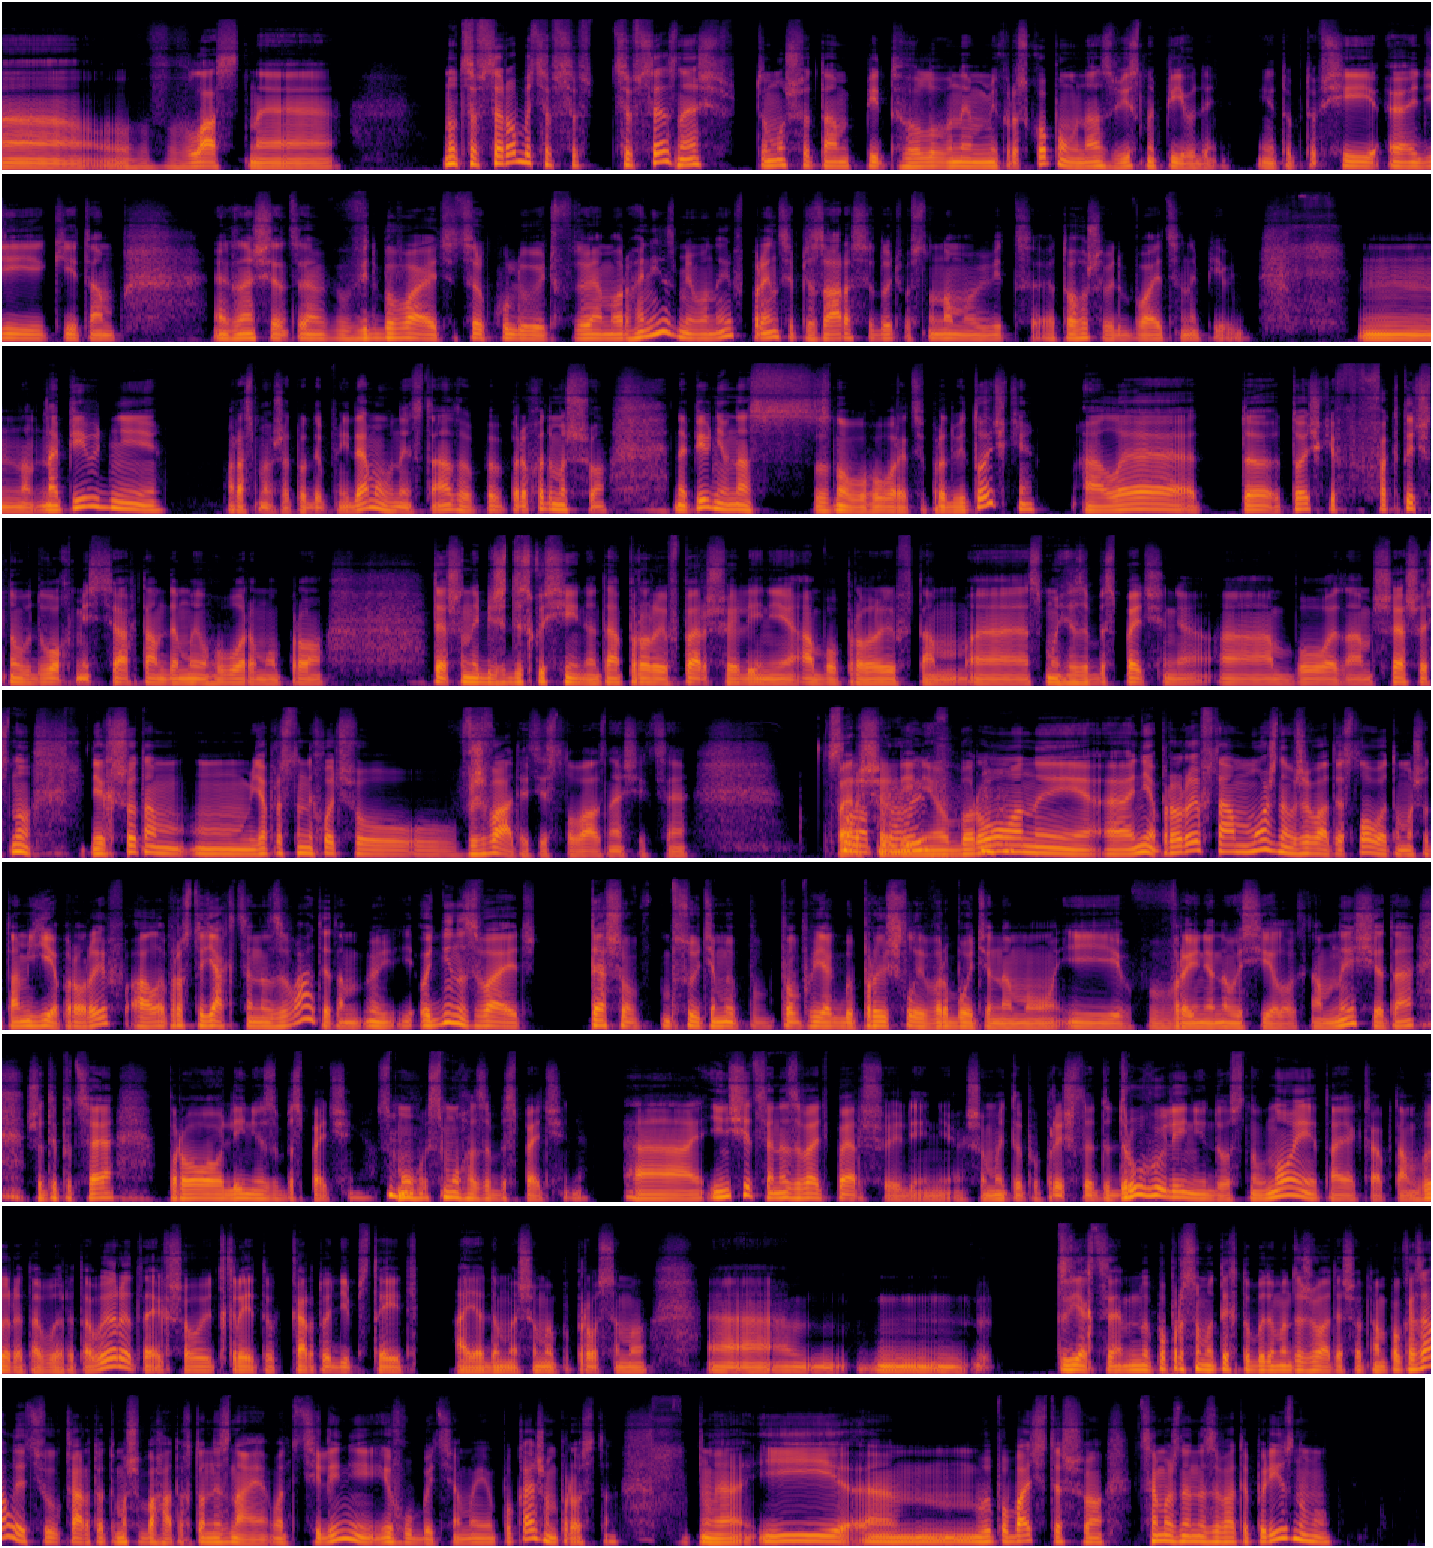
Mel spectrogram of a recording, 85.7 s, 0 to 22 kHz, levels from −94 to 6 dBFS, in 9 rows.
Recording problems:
abrupt cut into speech; at the start

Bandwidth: 14.5 kHz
